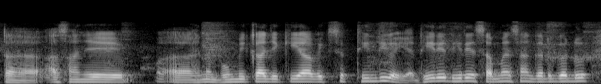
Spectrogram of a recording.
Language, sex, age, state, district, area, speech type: Sindhi, male, 45-60, Madhya Pradesh, Katni, rural, spontaneous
